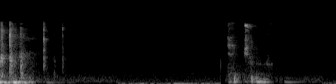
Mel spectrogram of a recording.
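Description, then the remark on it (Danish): Two short flurries of computer keyboard typing, fairly crisp, with rapid clustered key clicks separated by a quiet pause of about a second and a half, as expense amounts are typed into the expense lines of an application form. “Det er vigtigt her, at de ting, man taster i udgiftslinjerne, summer til det samlede ansigtebeløb, og det kan man se ved, at feltet bliver grønt.”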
